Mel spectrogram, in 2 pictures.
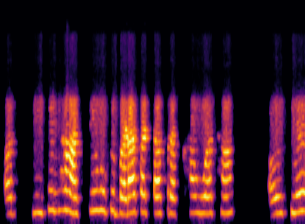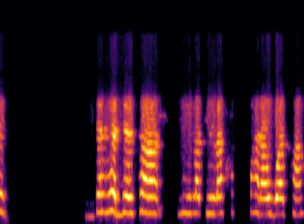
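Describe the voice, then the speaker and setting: High-voiced woman telling her story, phone-like sound. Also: little pitch movement, dry recording. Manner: slow, earnest, plain recounting. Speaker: network marketing member giving a testimonial. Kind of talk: personal life-story testimony. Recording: tinny phone-like, dry sound.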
